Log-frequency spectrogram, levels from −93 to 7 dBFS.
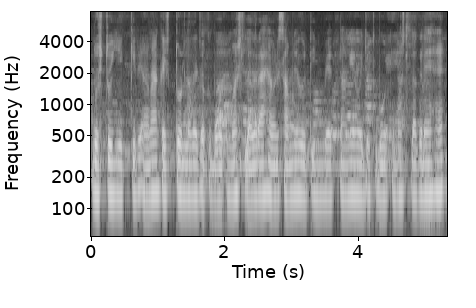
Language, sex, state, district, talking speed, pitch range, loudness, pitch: Hindi, male, Bihar, Saharsa, 325 wpm, 130-135 Hz, -18 LUFS, 135 Hz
